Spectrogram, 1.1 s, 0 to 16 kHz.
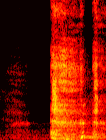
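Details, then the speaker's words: Simulated nursing role-play: patient born 1973 with a severe cough, sticky sputum and rhonchi/crackles in the upper lungs. After chest percussion and vibration in Fowler's position, a deep breath in and one forceful voluntary cough, taught as an effective cough technique. "咳のテクニックを教えてあげる。深呼吸をして咳をしながら強制的に息を吐き出す。"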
